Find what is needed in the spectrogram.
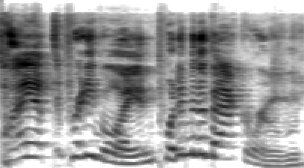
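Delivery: thin, nasal, very high voice. Narrator voicing an unseen speaker giving an order, in a thin, nasally voice. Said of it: "it's this thin, nasally voice that says".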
